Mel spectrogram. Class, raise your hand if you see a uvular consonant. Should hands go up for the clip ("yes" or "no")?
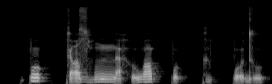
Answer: no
